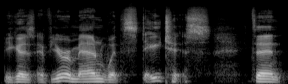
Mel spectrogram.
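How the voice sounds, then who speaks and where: A man's voice: medium pitch, unhurried. Man giving casual, sweary podcast commentary. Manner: slangy, profanity-laden speech. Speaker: podcast host.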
